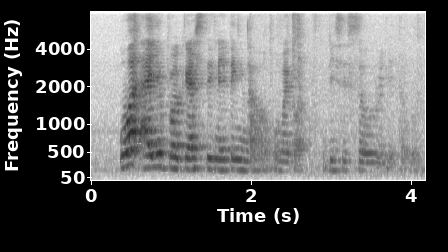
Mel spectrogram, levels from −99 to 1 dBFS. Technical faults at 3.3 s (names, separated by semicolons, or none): none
